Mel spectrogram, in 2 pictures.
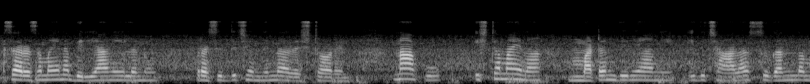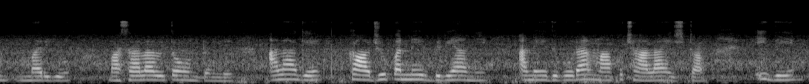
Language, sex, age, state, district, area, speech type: Telugu, female, 30-45, Andhra Pradesh, Eluru, rural, spontaneous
